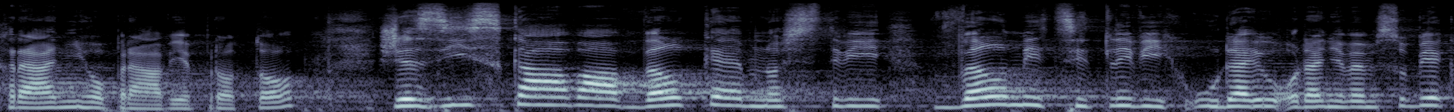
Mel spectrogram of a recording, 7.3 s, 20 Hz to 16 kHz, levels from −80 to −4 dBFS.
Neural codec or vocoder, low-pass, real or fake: vocoder, 44.1 kHz, 128 mel bands every 256 samples, BigVGAN v2; 14.4 kHz; fake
